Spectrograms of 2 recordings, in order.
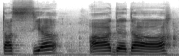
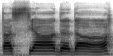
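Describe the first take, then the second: First: The two words are said separately. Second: The two words are joined into one.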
